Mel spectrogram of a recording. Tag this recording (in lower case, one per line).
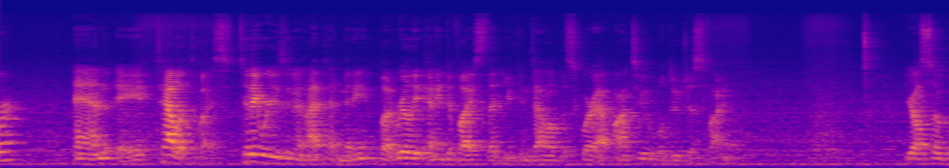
speech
